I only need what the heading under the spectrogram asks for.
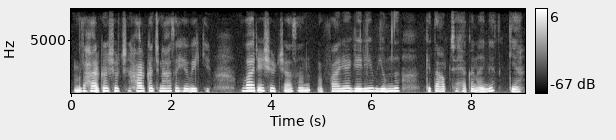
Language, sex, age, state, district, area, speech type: Kashmiri, female, 18-30, Jammu and Kashmir, Shopian, rural, spontaneous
